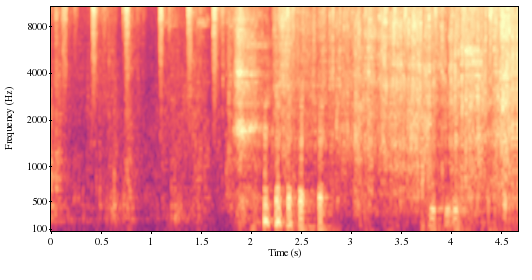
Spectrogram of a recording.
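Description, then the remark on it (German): Sandwich paper being crumpled to imitate marching soldiers, a dry crinkling that starts sparse and then turns dense and rhythmic, with soft voices murmuring underneath. “Jetzt habe ich hier noch so eine Plastik, große Stimmung. Was ist das? Ach, was? Also Butterbrot. Butterbrotpapier.”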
